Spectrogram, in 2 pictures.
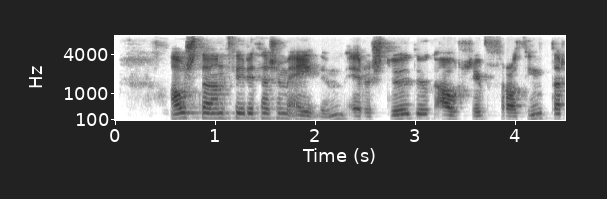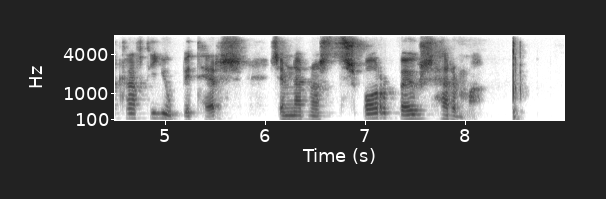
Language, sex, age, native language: Icelandic, male, 20-29, Icelandic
